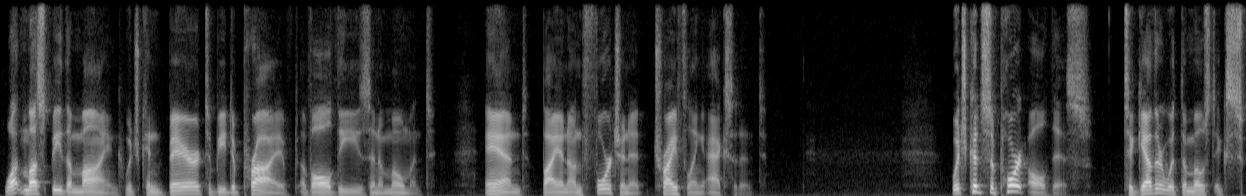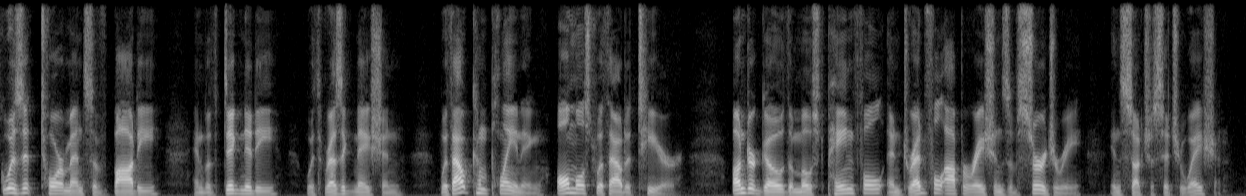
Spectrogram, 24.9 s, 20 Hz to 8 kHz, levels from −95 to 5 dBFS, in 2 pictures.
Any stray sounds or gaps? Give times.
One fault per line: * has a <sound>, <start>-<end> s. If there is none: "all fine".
all fine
